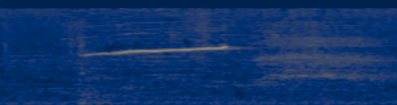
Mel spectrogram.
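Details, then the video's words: Kacer poci, an Oriental magpie-robin, whose basic song is played to prompt untrained captive birds to sing: one drawn-out, steadily rising clear whistle lasting about a second, followed by a soft noisy rustle. "Masteran kacer bahan biar bunyi nyaut langsung on"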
